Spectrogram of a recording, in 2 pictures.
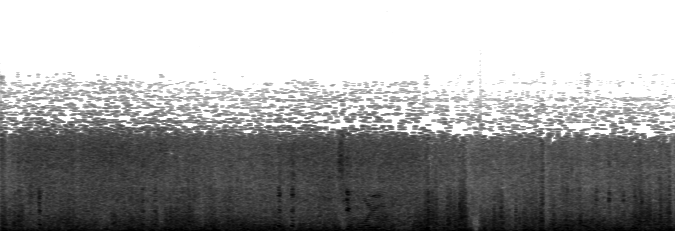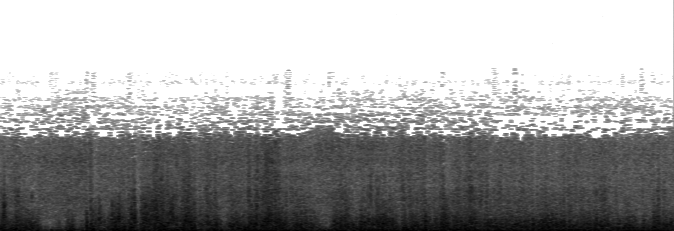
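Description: Steady wind buffeting the microphone with the rumble of a moving car, loud and low throughout, briefly dipping about six seconds in.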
